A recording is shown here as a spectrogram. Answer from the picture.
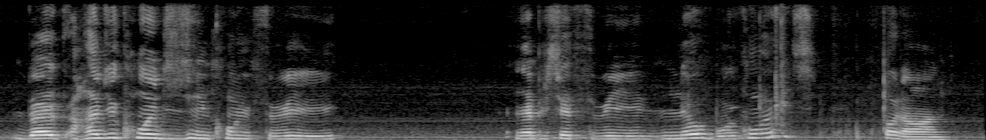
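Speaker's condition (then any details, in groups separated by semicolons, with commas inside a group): Cerebral palsy; affects legs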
